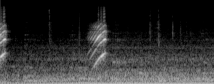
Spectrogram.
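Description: Steady low rumble inside a car's cabin, with two short, sharply rising squeaks about a second apart.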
